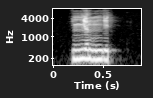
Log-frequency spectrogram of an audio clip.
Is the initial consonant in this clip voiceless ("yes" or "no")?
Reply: no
